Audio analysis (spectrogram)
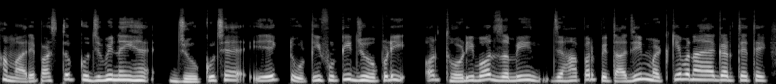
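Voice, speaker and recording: A poor, anxious village son from a cartoon fable, played by a man. His voice is mellow and the sound is dry. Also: high voice, normal speed, hardly any pauses, dry recording, lightly acted. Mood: worried. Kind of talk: Hindi cartoon moral story acting.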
